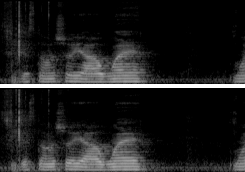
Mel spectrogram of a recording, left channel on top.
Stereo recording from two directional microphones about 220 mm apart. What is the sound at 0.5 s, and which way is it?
Speech, 25° left (ahead or behind).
